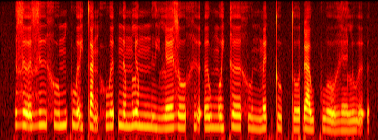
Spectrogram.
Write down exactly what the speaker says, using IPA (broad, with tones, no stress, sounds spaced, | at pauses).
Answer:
z ə̰ː˧˨ z ɨ˧ x u˨˦ m k w ə̰˧˥ j t̪ a̰˧˨ ŋ h w ə˦˥ t̚ n ə˨˦ m l ə˧ m n ɨ̤˨˩ j l ɛ˨˦ z o˨˦ x ɨ̰˧˨ ə̯ ʔ ə˧ w m o˨˦ j k əː˧ x ṳ˨˩ n m ɛ˦˥ k̚ t̪ u˨˩ p̚ t̪ o˨˦ ɗ a˨˦ w k w o˧˩ ɣ ɛ̤˨˩ l ṵ˧˨ ə̯ ʔ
